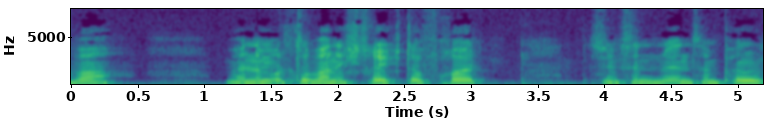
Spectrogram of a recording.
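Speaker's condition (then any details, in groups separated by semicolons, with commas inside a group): Spasticity from birth; multiple sclerosis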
